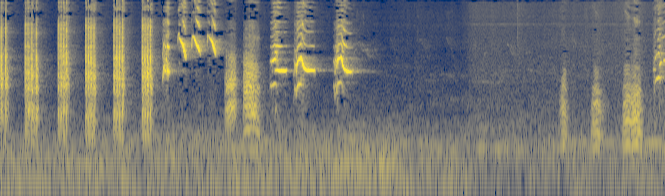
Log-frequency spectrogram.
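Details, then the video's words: Morning Javan myna used to stir young birds into song: harsh rasps in quick succession, then clear slurred whistles, a quiet gap and a few more rough notes. "Pancingan jalak Kebo pagi hari Untuk Semua Jenis Burung jalak Muda Bikin Gacor"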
